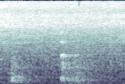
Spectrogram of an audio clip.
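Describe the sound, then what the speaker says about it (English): Water hitting a hot pan gives two short, close sizzling bursts over a steady background hiss. "Sizzle straight away."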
